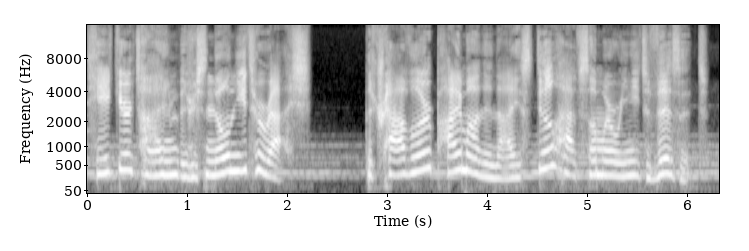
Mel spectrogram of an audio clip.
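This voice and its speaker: A high, girlish voice of a wise and gentle young deity for a video game. She speaks in composed, measured phrases, formal yet playful. Faint music plays behind her. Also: animated. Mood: warm, playful. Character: gentle wise childlike female deity and ruler.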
